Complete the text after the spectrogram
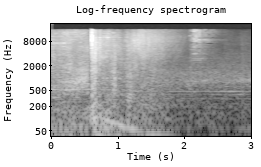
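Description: A magic spell whooshes loudly.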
